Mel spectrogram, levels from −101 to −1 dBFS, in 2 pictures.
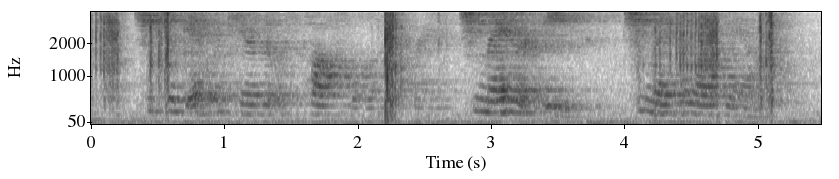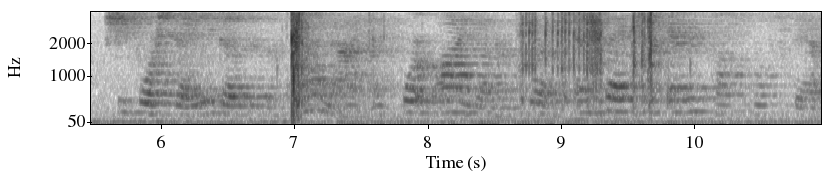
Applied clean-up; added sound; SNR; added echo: none; Camera; -4 dB; reverberation time 1.1 s.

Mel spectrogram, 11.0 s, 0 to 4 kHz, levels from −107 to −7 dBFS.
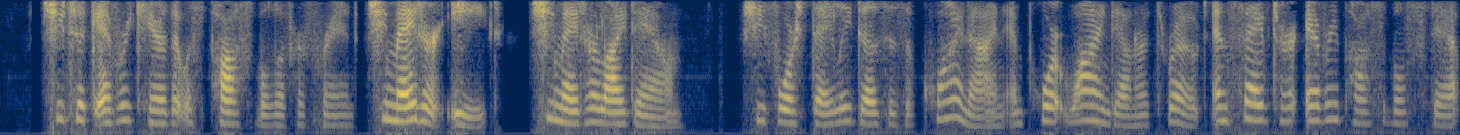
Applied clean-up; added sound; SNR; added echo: none; none; none; none.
